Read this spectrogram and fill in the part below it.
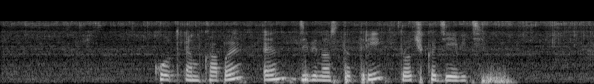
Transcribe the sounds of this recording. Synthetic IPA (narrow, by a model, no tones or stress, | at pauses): kot̪ʰɛmkabɛɛndʲɪvʲɪnost̪ət̪ɾʲit̪ot͡ɕkədʲevʲɪtʲ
